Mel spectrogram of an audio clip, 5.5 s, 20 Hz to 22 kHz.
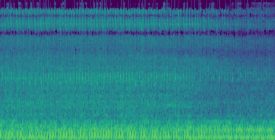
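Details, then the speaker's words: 2008 Dodge Caliber SRT4, abused project car, first start: rough idle with loose irregular ticking about four per second, no deep knock. Owner suspects the ticking is the injectors, not a rod knock. "So It's not running the smoothest, but I don't hear a rod knock. I mean, the loud ticking up here is most likely just the injectors."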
